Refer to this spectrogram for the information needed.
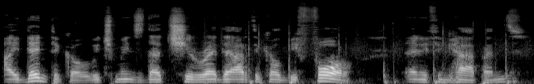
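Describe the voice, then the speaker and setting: A man's voice: fairly low pitch, steady tone, measured pace, a little hiss or hum. A man doing a casual let's play commentary, joking, rambling and reading game text aloud.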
